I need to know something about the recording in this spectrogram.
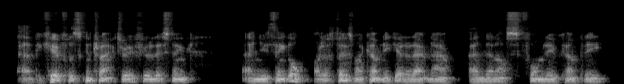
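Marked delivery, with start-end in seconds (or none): none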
